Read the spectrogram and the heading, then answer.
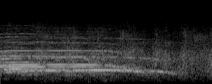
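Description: An audience breaks into steady applause for Chris Jericho, a dense wash of clapping mixed with some cheering voices, loud at first and easing off slightly over about two seconds.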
